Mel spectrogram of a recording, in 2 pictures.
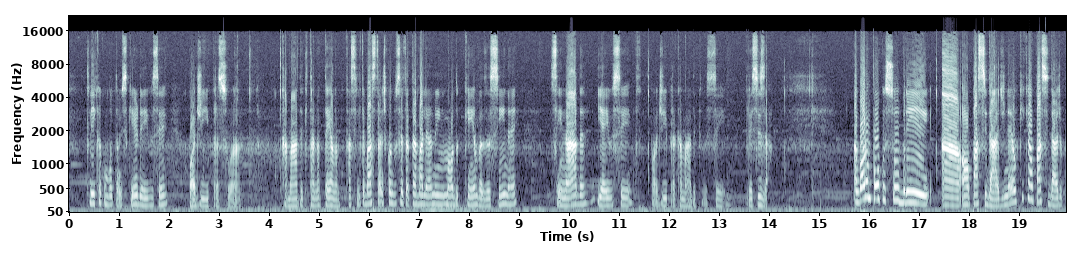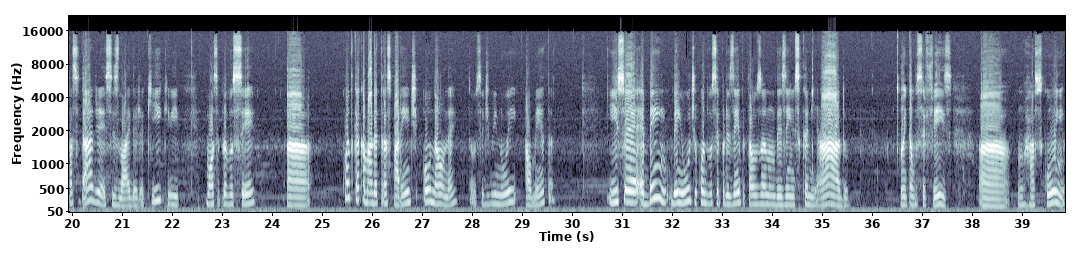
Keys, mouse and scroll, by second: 4.7 ctrl+middle click, 5.4 ctrl+middle click, 6.1 ctrl+middle click, 8.4 Tab, 9.8 middle click, 11.4 Tab, 12.6 middle click, 13.2 middle click, 17.7 middle click, 23.2 click, 24.1 click, 24.9-26.2 drag, 26.6 click, 27.7-29.8 drag, 30.3 click, 32.0 click, 39.0 click.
